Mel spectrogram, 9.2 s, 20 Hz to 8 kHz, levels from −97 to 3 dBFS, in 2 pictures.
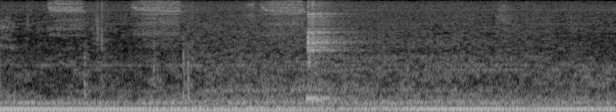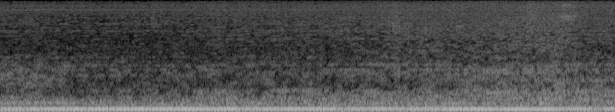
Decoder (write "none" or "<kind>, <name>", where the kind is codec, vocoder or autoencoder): none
